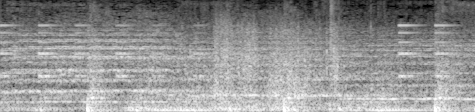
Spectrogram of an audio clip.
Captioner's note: zombies banging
